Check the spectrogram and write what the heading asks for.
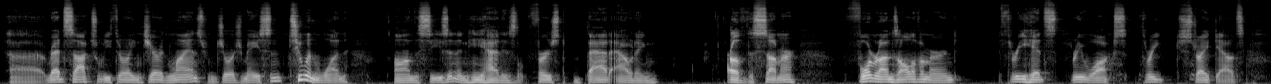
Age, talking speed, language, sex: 40-59, 185 wpm, English, male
